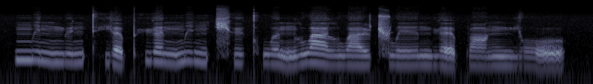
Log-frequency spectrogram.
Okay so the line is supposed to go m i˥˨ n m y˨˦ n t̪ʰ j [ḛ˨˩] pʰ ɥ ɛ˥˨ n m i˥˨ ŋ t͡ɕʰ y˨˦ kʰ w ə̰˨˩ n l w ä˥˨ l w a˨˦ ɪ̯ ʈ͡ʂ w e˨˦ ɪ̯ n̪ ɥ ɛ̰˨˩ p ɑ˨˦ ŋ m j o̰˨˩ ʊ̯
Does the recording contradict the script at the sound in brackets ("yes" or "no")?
yes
